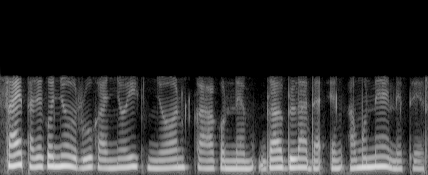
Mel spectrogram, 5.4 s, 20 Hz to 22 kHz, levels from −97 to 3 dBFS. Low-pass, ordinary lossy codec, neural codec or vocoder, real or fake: 3.6 kHz; none; none; real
